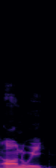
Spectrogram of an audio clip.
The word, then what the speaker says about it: ennui: concept of ennui and she pronounced it in you I know and Frank reason sounds like no I think you mean on we just know NUI there's no it's a French word it's on we she was no it's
